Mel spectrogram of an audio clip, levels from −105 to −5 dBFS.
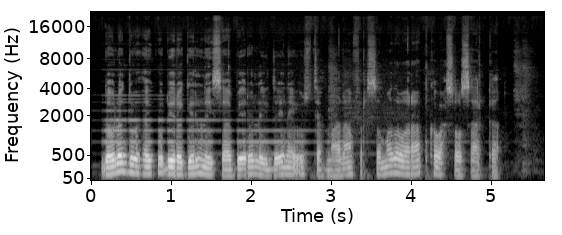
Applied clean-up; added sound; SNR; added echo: neural mask model RNNoise.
